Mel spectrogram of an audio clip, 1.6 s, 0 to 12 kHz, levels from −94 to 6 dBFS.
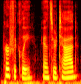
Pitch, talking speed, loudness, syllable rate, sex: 195 Hz, 110 wpm, -18 LUFS, 5.1 syllables/s, female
